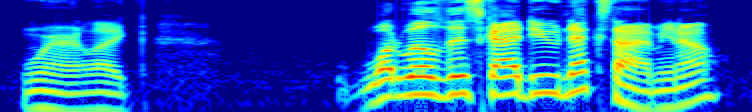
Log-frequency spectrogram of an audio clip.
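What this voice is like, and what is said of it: Cheesy old-time radio voice. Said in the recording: “that's a horrible radio voice.”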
